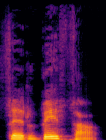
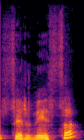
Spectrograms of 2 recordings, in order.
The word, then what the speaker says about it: cerveza: Actually, over here, CE is pronounced as se also and se also. In Spanish, the CE pronunciation is not que, but se or se. So we can say cerveza or cerveza because both CE and Z have the pronunciation of th.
